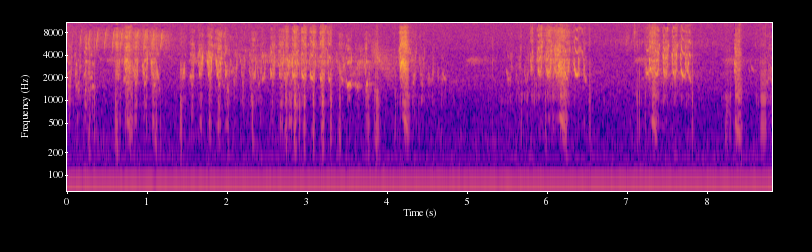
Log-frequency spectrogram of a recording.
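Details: Estonian black storks at their nest during change and feeding on 24.05.2019, mid-afternoon: rough, rapidly pulsed chattering bursts, several separate runs with one brief sharp squeak in the middle, against quiet background hiss.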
